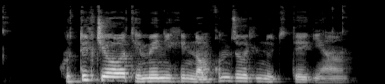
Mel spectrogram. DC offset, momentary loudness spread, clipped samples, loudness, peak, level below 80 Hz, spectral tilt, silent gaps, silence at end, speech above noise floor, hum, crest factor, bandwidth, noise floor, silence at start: under 0.1%; 17 LU; under 0.1%; -16 LUFS; -2 dBFS; -58 dBFS; -5.5 dB/octave; none; 0.4 s; 57 dB; none; 16 dB; 17 kHz; -73 dBFS; 0.65 s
